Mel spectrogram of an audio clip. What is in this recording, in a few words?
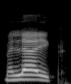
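"melaik", nominative, Archi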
